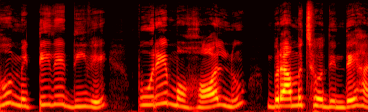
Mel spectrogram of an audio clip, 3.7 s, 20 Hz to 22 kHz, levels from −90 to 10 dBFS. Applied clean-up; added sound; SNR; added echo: none; none; none; none.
